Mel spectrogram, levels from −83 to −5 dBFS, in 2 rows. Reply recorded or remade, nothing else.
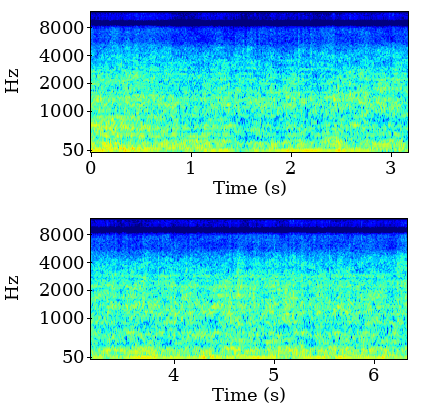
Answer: remade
